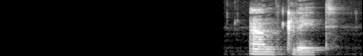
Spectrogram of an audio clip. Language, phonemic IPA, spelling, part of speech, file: Dutch, /ˈaɲklet/, aankleed, verb, Nl-aankleed.ogg
- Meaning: first-person singular dependent-clause present indicative of aankleden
